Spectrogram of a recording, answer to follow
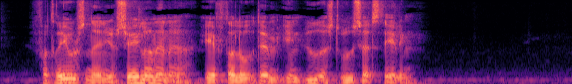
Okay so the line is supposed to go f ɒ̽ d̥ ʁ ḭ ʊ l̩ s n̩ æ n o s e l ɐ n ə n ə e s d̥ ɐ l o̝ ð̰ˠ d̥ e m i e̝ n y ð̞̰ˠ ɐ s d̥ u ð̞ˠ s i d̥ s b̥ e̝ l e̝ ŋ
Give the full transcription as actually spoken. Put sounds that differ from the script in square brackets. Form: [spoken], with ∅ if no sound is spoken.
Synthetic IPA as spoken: f ɒ̽ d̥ ʁ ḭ ʊ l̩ s n̩ æ n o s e l ɐ n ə n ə e [f] d̥ ɐ l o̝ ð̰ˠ d̥ e m i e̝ n y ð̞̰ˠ ɐ s d̥ u ð̞ˠ s [æ] d̥ s [d̥] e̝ l e̝ ŋ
